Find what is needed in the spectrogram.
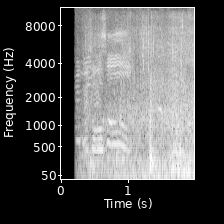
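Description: Faint, distant voices over a low rumble of wind on the microphone, with a single knock about two thirds of the way through.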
